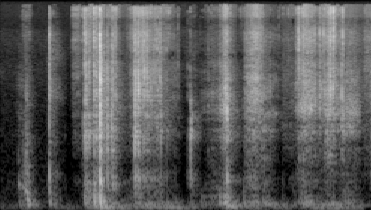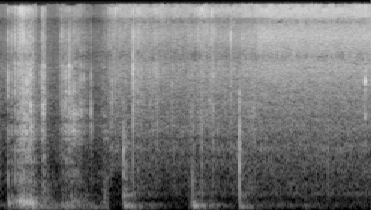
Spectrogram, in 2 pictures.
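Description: Oil sizzling and popping in a pan with tiny daikon, carrot, endive, green onion and leftover rice, broken by stirring scrapes and clicks up close; the frying hiss keeps going steadily toward the end.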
